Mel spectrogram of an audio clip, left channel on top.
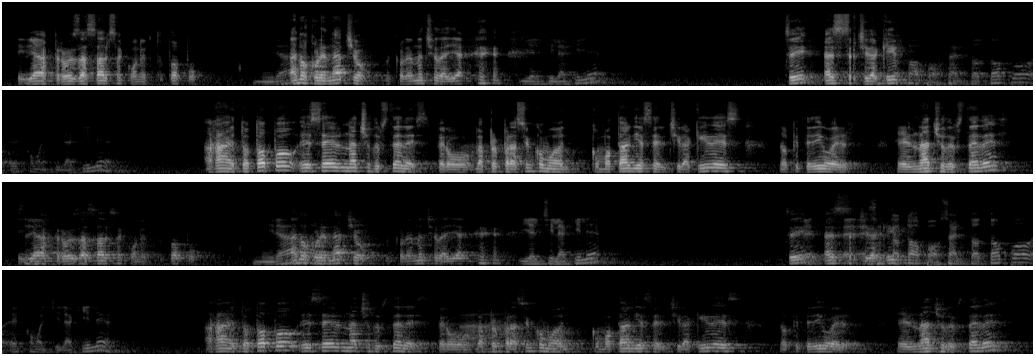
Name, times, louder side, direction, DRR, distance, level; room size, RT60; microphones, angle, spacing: voice 1, 0.2-1.9 2.9-3.7 4.0-5.2 7.8-9.0 12.3-17.8 18.1-18.8 19.3-20.3, left 6 dB, 90° left, 15 dB, 0.5 m, -31 dB
voice 2, 2.5-3.3 4.9-6.1 8.0-8.1 8.4-11.5 14.9-15.5, right 4 dB, 75° right, 9 dB, 0.9 m, -46 dB
12.0 x 10.5 x 2.7 m, 0.85 s
head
